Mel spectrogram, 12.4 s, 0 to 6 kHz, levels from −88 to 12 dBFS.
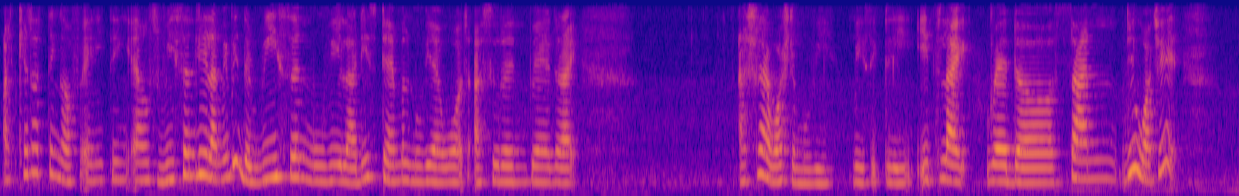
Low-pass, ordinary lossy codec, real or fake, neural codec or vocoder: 5.4 kHz; none; real; none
